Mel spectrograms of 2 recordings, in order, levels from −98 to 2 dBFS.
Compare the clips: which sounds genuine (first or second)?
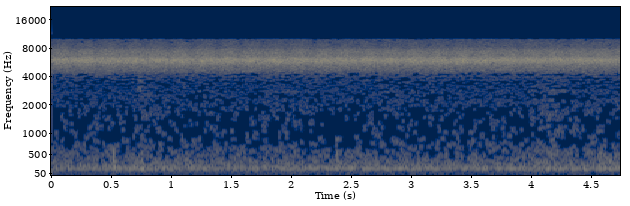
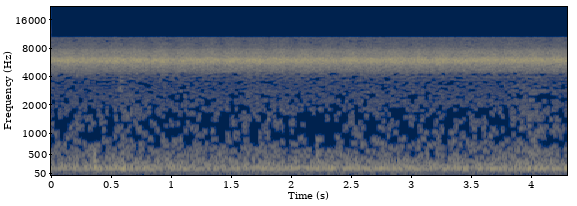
first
